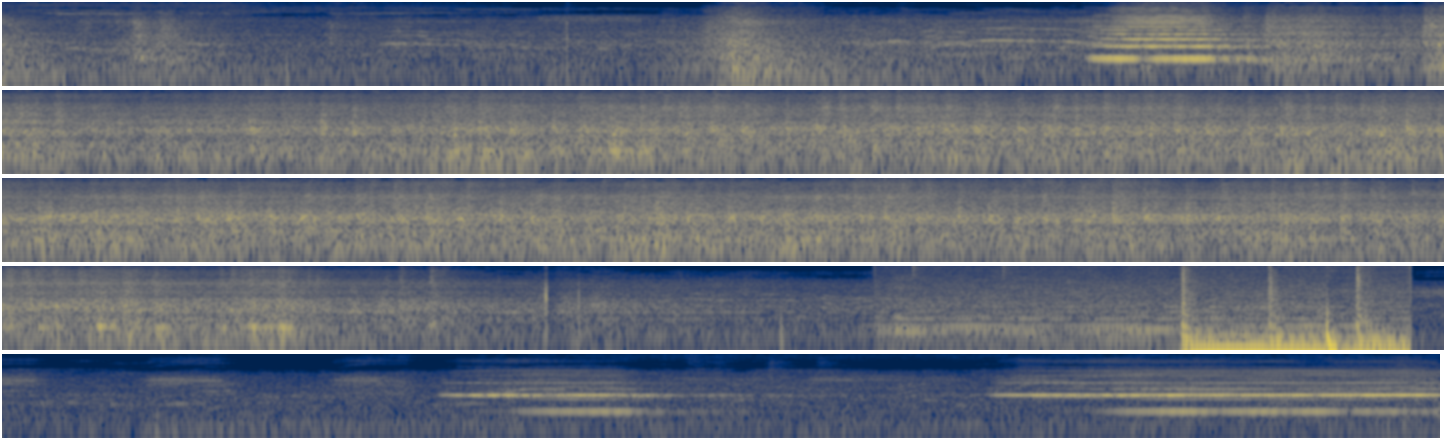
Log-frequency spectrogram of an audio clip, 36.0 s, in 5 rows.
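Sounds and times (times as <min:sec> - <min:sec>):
clickety-clack of rail joints: 0:00.0 - 0:02.0, 0:03.5 - 0:04.3, 0:06.0 - 0:24.6
train wheels rumbling on rail: 0:05.5 - 0:24.8.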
